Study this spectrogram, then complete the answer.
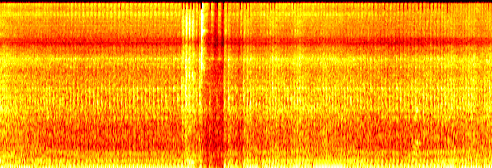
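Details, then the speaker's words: Old Yamaha Kodiak ATV, sitting about two years, with a modified exhaust that was cut off and touching the plastic: a steady, fast single-cylinder thump at idle with a harsh, booming, far-too-loud bark. "Well, it doesn't really show well, but we had to cut this off because he did some strange things to the exhaust. I'll show that a little later when we tear into it. but it is beyond loud, and it was touching the plastic."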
